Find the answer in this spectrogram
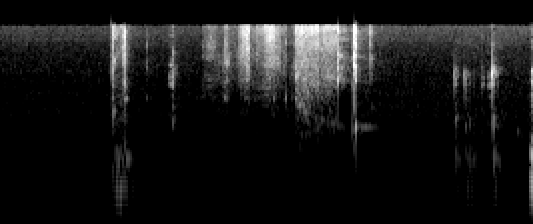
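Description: Handheld desoldering iron sucking molten solder from a circuit board's through holes: a few clicks, a short hiss of suction about two seconds in, then a sharp click and several lighter clicks.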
